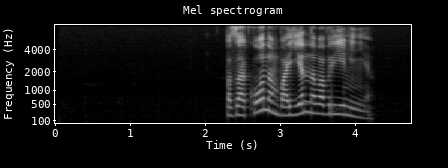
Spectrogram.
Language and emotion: Russian, positive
